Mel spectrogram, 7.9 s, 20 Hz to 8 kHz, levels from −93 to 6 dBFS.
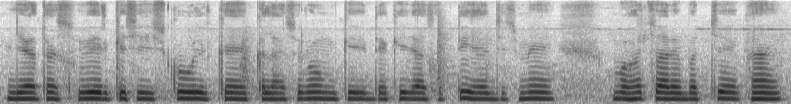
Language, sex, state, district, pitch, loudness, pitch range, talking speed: Hindi, male, Bihar, Muzaffarpur, 180 Hz, -16 LUFS, 175-185 Hz, 120 wpm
